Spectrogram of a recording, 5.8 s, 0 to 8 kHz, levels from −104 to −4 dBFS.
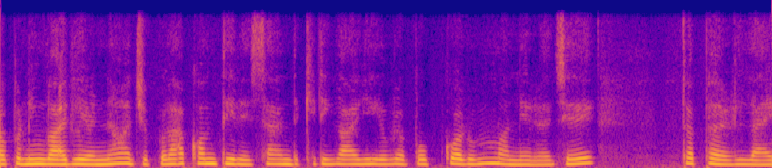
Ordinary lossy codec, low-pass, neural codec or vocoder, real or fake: none; 7.2 kHz; codec, 16 kHz in and 24 kHz out, 0.6 kbps, FocalCodec, streaming, 2048 codes; fake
